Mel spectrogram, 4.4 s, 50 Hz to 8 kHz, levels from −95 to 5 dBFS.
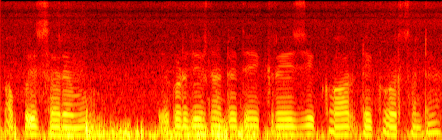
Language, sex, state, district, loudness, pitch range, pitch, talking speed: Telugu, male, Andhra Pradesh, Sri Satya Sai, -19 LUFS, 125-130 Hz, 125 Hz, 95 wpm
